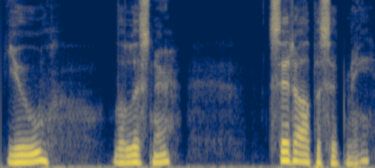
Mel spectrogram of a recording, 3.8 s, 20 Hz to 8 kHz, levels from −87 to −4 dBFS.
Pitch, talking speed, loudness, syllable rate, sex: 130 Hz, 95 wpm, -17 LUFS, 5.0 syllables/s, male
